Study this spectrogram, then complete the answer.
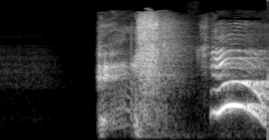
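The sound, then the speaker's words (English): A single loud sneeze: a quick sharp intake of breath, a noisy explosive burst, then a short voiced trailing sound as it ends. “God bless you.”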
